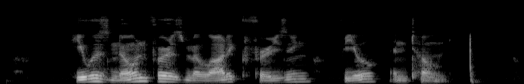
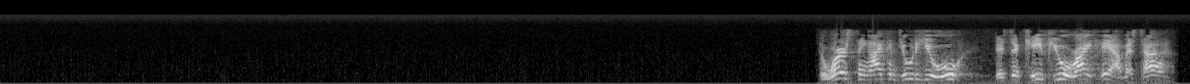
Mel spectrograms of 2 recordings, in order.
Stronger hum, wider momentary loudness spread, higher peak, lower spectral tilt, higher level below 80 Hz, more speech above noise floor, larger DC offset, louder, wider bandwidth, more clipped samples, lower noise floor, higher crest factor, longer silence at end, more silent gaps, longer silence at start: neither; first, 19 LU vs 8 LU; second, -8 dBFS vs 0 dBFS; first, -6.5 dB/octave vs -3 dB/octave; second, -70 dBFS vs -52 dBFS; first, 43 dB vs 35 dB; neither; second, -28 LUFS vs -12 LUFS; about the same, 10 kHz vs 11 kHz; neither; first, -69 dBFS vs -48 dBFS; about the same, 20 dB vs 18 dB; first, 0.5 s vs 0.15 s; neither; second, 0.75 s vs 8.2 s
